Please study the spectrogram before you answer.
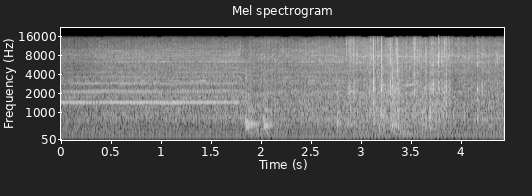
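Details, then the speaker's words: Commercial two-stage hydraulic log splitter (All Wood) after adjusting the pump to stay in stage one longer, splitting the toughest log of the day: engine drone dips slightly as the wood splits, never bogs into stage two, then recovers; normal under load. "never slowed down you didn't hear that motor bog right there into two and then Powers right through it that was the toughest piece we've split yet today"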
